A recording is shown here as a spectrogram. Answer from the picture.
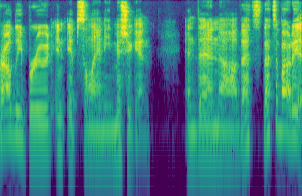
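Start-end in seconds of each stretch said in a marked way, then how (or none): none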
